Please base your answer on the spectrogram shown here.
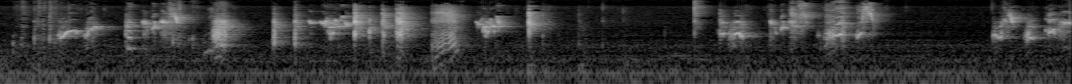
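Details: Pet talking parakeet playing in front of a mirror indoors, giving a long run of rapid squawky chirps and warbled chatter with short pauses, bursts rising and falling in pitch.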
